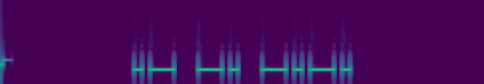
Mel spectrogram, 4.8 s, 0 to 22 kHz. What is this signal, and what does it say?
Morse code, heard as a keyed tone, about 15 wpm, 700 Hz. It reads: ANC
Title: Top Three Letter Combinations in Words 15wpm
